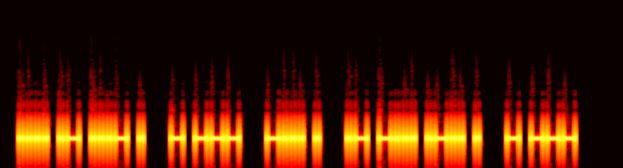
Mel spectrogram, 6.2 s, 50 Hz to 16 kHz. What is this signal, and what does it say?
Morse code, heard as a keyed tone, about 30 wpm, 700 Hz. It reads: HAVE TO BE ABLE TO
